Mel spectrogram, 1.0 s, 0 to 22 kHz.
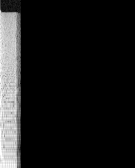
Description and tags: Synth Bass 018
A collection of Samples, sampled from the Nord Lead.
nord, synth, lead, bass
